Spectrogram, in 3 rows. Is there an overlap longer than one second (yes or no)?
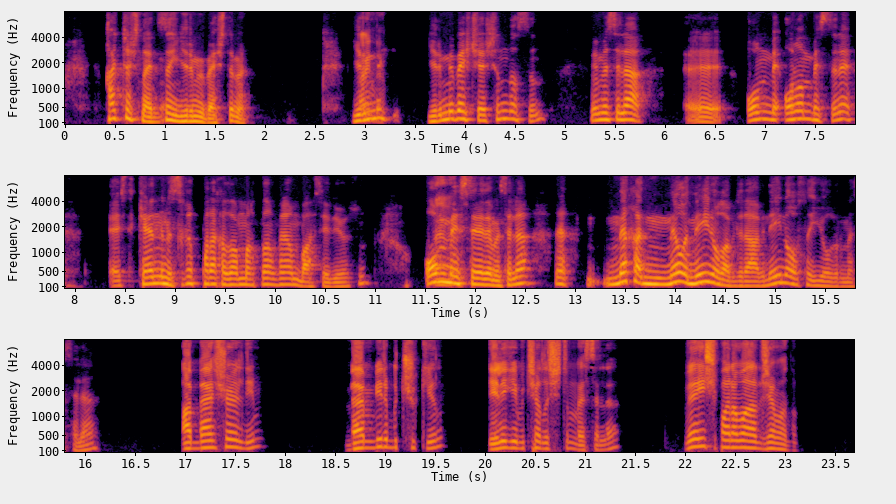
no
